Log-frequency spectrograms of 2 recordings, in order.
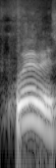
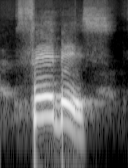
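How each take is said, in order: First: The word starts with a throaty h sound. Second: The word starts with an f sound. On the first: The speaker calls it right. "¿Qué tendría que decir? Jueves" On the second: The speaker calls it wrong. "la gente que no puede pronunciar la J y alguien dice Febes"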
